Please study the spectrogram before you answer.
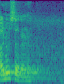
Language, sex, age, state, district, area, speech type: Gujarati, male, 18-30, Gujarat, Surat, urban, read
